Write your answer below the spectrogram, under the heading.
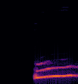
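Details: Newborn baby monkey kept indoors gives one sustained, slightly rising tonal cry while calling for its mother, steady and clear after a moment of silence.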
